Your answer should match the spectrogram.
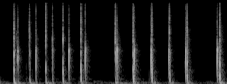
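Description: A studio group giving a rhythmic French-style round of applause: about a dozen sharp, crisp hand claps in short, uneven bursts with brief silent gaps between, no talk.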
